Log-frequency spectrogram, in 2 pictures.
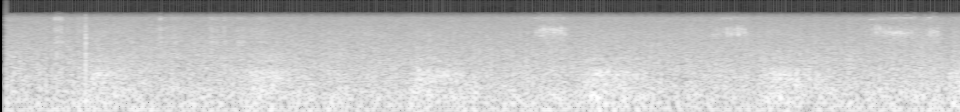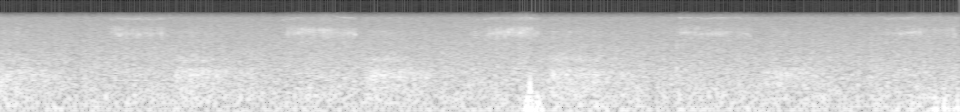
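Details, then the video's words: A domestic cat purring as it follows a trail of raw meat. The purr is a steady low rumble that swells in soft rhythmic pulses about every second, with faint higher hisses riding on each breath. "Purring Cat Follows a Trail of Raw Meat"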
